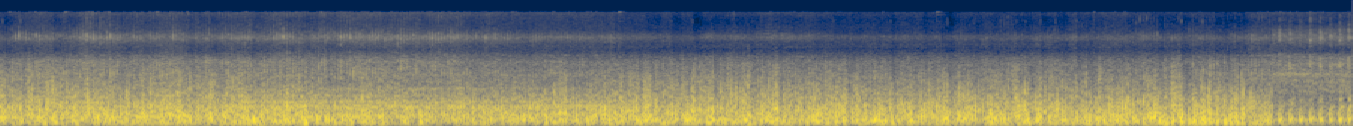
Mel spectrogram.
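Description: Steady wind rushing over the microphone mixed with engine and tyre noise from a moving vehicle. It dips briefly near the end.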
